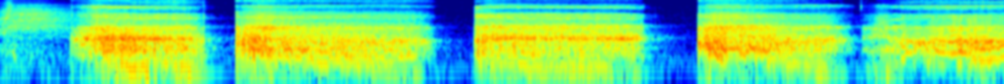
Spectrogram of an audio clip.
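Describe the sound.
A voice imitates Darth Vader's heavy, mechanical respirator breathing from Star Wars, with four long, loud hissing breaths in steady rhythm, each separated by a brief silent pause.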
